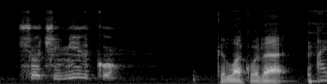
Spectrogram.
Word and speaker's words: Xochimilco: Here's the pronunciation. Xochimilco.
